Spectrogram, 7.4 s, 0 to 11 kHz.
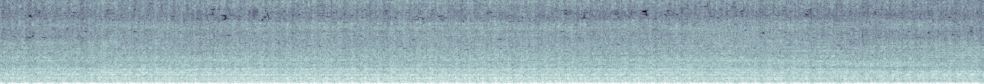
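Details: Honda VFR800 VTEC V4, 58,200 km, after cam chain replacement (previously knocking from front cylinder), warm idle around 43-50 °C, mic close to engine: steady even low rumble, no knock or rattle; healthy.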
